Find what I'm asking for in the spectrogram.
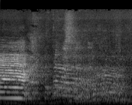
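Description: A man in a church sermon imitates a cow's moo, giving one loud drawn-out lowing call up close, followed by softer voiced sounds and murmuring.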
